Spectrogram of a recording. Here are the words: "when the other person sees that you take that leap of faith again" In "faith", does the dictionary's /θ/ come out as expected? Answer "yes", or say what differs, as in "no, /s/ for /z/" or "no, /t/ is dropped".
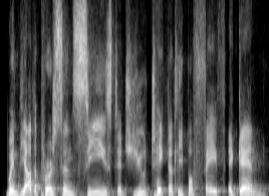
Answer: yes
